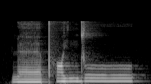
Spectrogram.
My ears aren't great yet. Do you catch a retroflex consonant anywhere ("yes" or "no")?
yes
